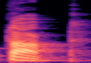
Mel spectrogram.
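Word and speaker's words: talk: ए एल के टॉक टी ए एल के क्या पढ़ेंगे दोस्तों टॉक क्योंकि इसमें एल साइलेंट रखेंगे एक एग्जांपल के तौर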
